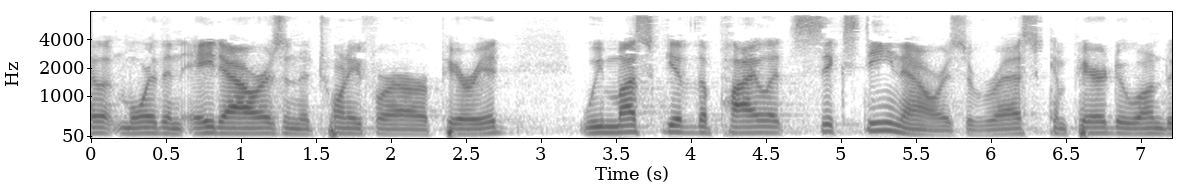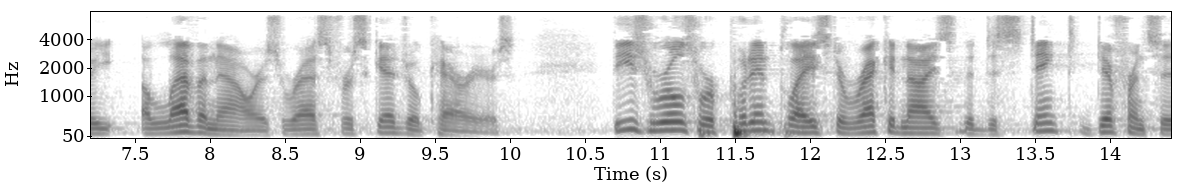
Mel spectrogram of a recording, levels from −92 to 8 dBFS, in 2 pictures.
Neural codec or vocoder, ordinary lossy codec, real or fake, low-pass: none; MP3, 32 kbps; real; 7.2 kHz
